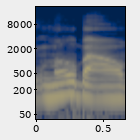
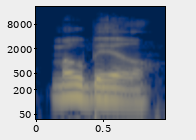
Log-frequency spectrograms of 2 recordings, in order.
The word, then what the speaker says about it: Mobile: I know it's spelled like mobile, but it's like Mobile.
